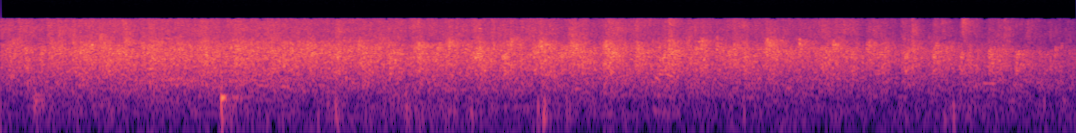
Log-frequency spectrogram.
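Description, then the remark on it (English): A church audience breaks into steady applause for two people receiving certificates of appreciation, many hands clapping in a dense, even patter that holds at a fairly constant loudness for about ten seconds with no talking over it. “if we could just give them an applause.”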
